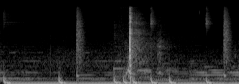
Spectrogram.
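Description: Background music with a steady bass line, and just past halfway one sharp crack of a 7-iron striking a golf ball off a range hitting mat.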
